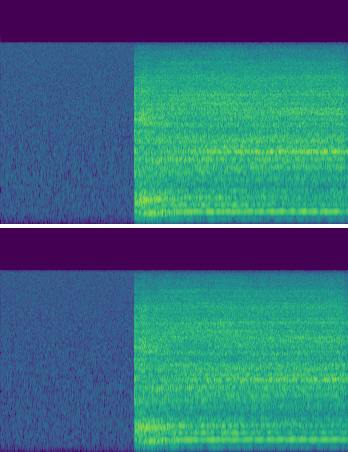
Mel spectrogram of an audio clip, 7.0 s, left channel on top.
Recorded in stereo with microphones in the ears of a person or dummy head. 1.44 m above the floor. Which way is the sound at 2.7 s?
5° left (ahead or behind).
